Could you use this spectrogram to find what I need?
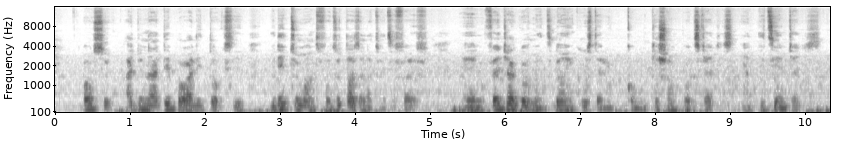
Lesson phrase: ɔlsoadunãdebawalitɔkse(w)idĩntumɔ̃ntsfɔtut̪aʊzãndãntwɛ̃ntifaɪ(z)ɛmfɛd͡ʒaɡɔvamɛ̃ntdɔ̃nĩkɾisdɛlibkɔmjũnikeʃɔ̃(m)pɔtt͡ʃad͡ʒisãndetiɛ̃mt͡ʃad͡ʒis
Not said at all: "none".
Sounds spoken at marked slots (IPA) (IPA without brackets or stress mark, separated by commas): w, v, n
